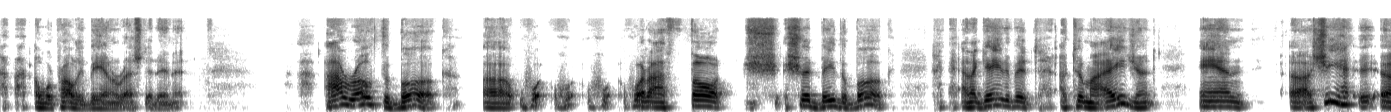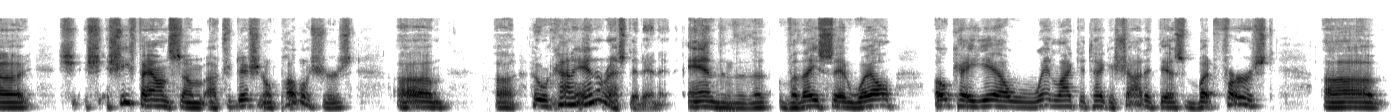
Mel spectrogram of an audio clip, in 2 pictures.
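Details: Man who still stutters, describing blocks, poor airflow, some repetitions and prolongations, and saying he no longer pays attention to it; stuttering.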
